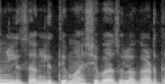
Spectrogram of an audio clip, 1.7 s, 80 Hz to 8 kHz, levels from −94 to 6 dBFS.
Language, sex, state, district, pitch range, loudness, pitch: Marathi, male, Maharashtra, Aurangabad, 120-125 Hz, -15 LUFS, 120 Hz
